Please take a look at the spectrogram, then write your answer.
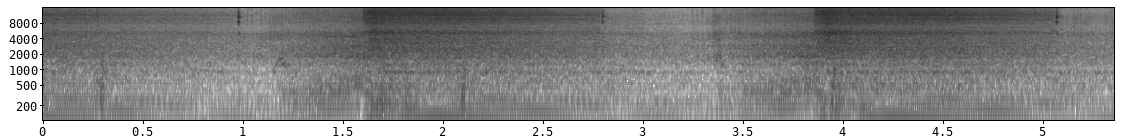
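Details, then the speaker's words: Renault Megane RS Trophy with Forge smart spacer, checking a boost leak found by smoke test: revs climb and fall twice, each lift-off giving a short airy whoosh heard from the cabin; OEM recirculation valve working normally. "I listened to on the GoPro and you can hear it but from inside the cabin I could see I could clearly hear that the research is working"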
